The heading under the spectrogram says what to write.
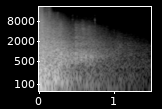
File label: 357 fire, weapons; hl2dm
